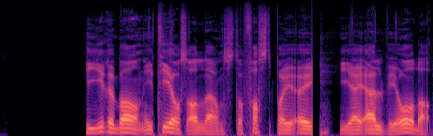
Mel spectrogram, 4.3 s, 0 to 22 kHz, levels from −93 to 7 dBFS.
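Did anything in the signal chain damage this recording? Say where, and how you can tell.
Yes. At the playback stage there is a clipped start after a pause: after 0.82 s of silence, the first 42 ms of "barn i tiårsalderen står" are swallowed while the output device wakes, so the onset begins abruptly.

At the codec stage, a corrupt frame was muted: a hard-edged 86 ms silent hole runs from 3.11 to 3.20 s. That is one damaged frame the decoder rejected and replaced with silence, with timing preserved.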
